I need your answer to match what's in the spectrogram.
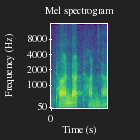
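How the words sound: It is said with an English-style pronunciation. "걔들 발음은"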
